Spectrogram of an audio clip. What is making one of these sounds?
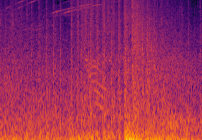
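An automatic rifle fires a burst of shots.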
